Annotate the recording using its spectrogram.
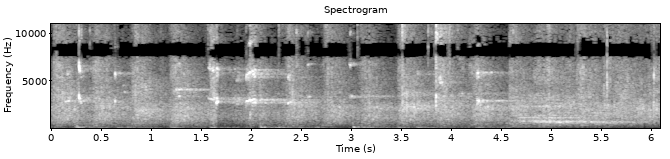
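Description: Table tennis rally: the celluloid ball cracking off rackets and the table roughly every half second, echoing in a large sports hall, with shoes squeaking on the hall floor. The strikes stop about three seconds in as the point ends.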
